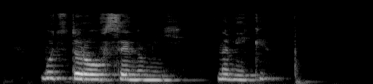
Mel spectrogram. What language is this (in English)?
Ukrainian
